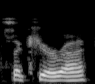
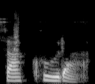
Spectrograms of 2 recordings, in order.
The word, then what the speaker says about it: Sakura: It is not Sakura. It is Sakura. Okay, oh, Japanese. Sakura. Sakura. Nope, not Kura. No, like that. Roll your R.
